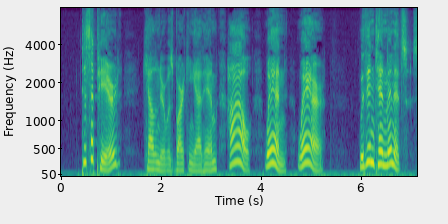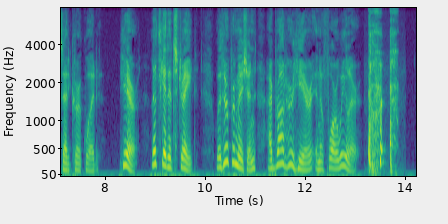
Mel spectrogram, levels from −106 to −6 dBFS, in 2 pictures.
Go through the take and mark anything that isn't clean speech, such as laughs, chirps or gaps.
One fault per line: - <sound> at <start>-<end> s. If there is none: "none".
- cough at 13.3-13.9 s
